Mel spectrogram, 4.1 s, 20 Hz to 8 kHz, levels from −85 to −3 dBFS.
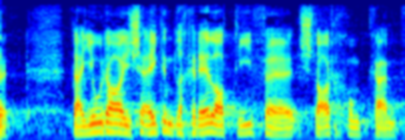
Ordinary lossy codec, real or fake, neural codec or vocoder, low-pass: MP3, 48 kbps; real; none; 7.2 kHz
